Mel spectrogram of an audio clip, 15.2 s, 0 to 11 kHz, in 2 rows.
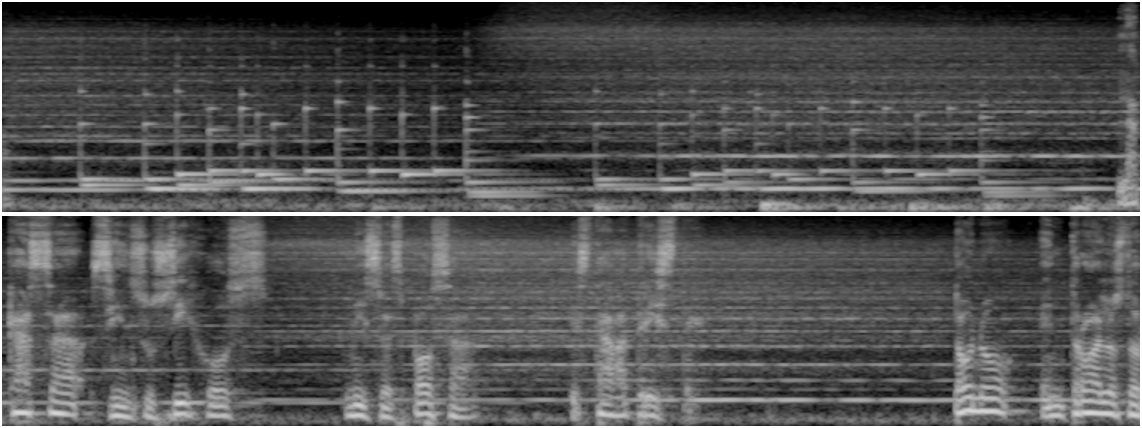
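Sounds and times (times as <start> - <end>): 
melodic phone ringtone ringing unanswered: 0.4 - 8.4
speech: 7.7 - 12.4, 14.0 - 15.1.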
